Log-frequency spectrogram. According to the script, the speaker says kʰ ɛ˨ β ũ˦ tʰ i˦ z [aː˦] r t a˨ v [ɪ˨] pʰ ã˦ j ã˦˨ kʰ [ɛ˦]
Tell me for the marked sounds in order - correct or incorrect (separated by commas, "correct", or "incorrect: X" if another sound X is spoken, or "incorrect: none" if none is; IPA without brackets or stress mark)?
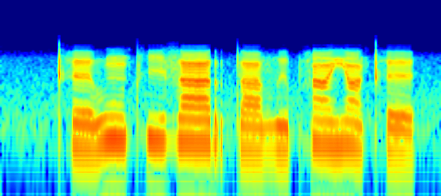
correct, correct, incorrect: ɛ˨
